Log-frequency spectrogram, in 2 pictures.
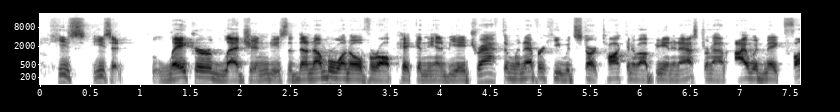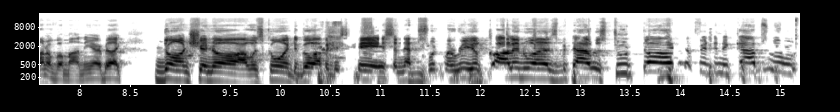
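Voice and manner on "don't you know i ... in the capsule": horrible put-on Bahamian accent, very high in pitch. Mocking a former co-host on air: bad Bahamian accent as Michael. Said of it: "a bit of Irish going on in your Bahamian".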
